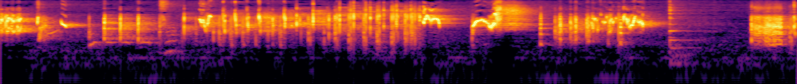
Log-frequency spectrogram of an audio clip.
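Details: Pet male budgerigar singing toward his mirror: a sustained, rapid ticking chatter mixed with squeaks and slurred whistles, then a short quiet spell and one last scratchy burst.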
